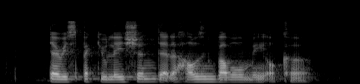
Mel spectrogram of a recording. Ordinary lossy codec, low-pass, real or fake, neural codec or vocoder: none; none; real; none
